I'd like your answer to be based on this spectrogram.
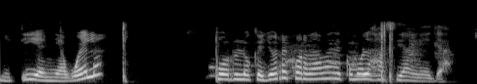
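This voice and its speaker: This woman has a normal speaking voice. Her pitch is fairly high and her intonation lively. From Venezuela, Barquisimeto. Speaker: advertising professional. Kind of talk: interview conversation.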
